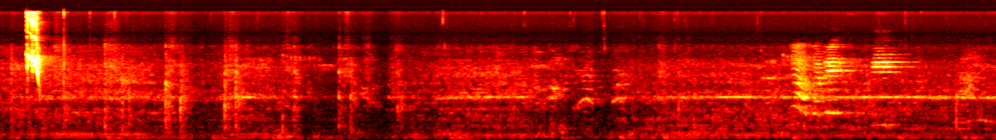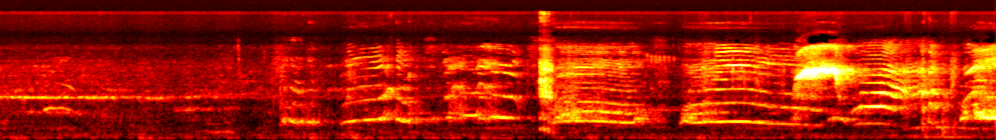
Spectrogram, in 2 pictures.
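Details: Pet monkeys, big ones greedily snatching from and hitting small ones; after a quieter stretch with a steady faint tone, loud harmonic screams break out from the thirteenth second onward, wavering and rising in repeated bursts.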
